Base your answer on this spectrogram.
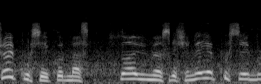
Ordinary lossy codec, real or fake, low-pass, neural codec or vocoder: Opus, 16 kbps; real; 7.2 kHz; none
